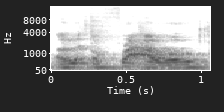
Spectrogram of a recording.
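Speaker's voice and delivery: copying a mock-English accent; lightly mimicked English accent; imitated English accent. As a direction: echo the friend's put-on English accent. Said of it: "Is that your English accent?".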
